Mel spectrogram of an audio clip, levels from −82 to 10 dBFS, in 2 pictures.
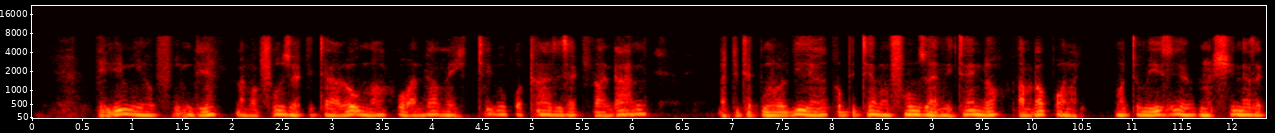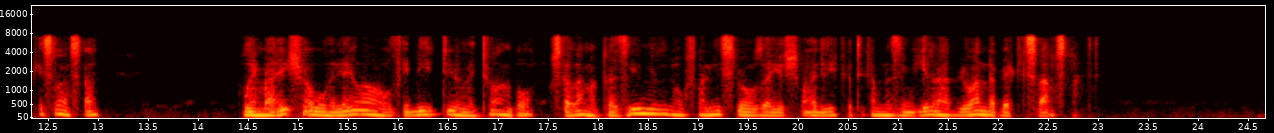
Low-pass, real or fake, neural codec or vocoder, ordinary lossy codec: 7.2 kHz; fake; codec, 16 kHz, 1 kbps, FunCodec, trained on LibriTTS, 50 frames a second; Opus, 32 kbps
